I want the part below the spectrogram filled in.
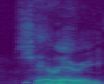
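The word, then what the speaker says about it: Xerri: Sherry. That's it. Cherry. I keep wanting to pronounce the X.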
